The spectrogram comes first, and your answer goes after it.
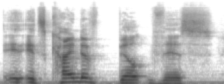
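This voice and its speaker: Male co-host, voice a bit on the high side, casual geek-culture chat, enthusiastic and slangy. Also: slow pace. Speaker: talk show co-host. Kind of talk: casual chat about games and anime films.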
